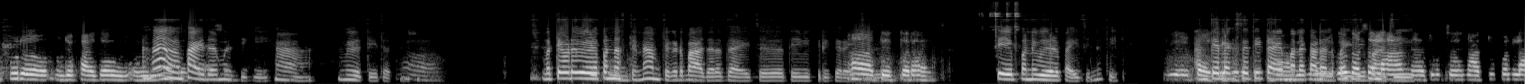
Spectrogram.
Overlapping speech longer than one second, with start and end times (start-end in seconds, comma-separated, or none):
11.9-14.1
